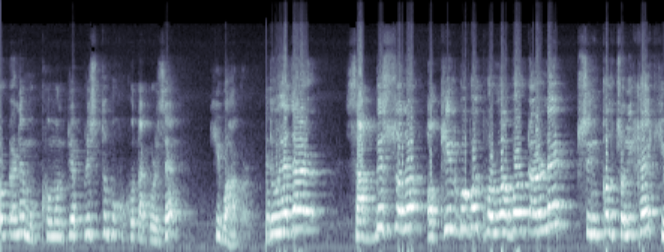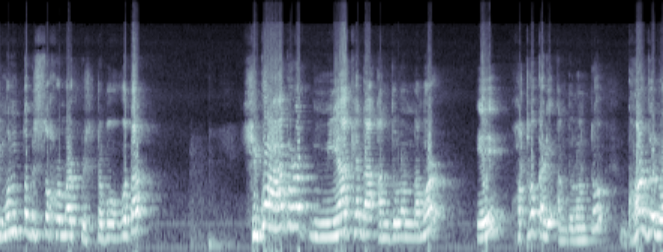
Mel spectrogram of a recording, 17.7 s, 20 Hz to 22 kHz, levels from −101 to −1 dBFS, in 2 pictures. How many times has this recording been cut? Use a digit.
1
